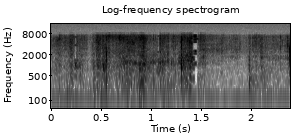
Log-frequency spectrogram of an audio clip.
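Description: Near silence with faint rustling of a trading-card pack wrapper and the cards being slid out by hand, with a couple of soft ticks.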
